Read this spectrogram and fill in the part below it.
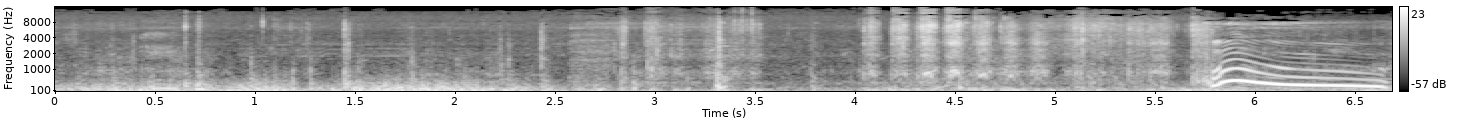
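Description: A fishing reel clicks as its line is wound.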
